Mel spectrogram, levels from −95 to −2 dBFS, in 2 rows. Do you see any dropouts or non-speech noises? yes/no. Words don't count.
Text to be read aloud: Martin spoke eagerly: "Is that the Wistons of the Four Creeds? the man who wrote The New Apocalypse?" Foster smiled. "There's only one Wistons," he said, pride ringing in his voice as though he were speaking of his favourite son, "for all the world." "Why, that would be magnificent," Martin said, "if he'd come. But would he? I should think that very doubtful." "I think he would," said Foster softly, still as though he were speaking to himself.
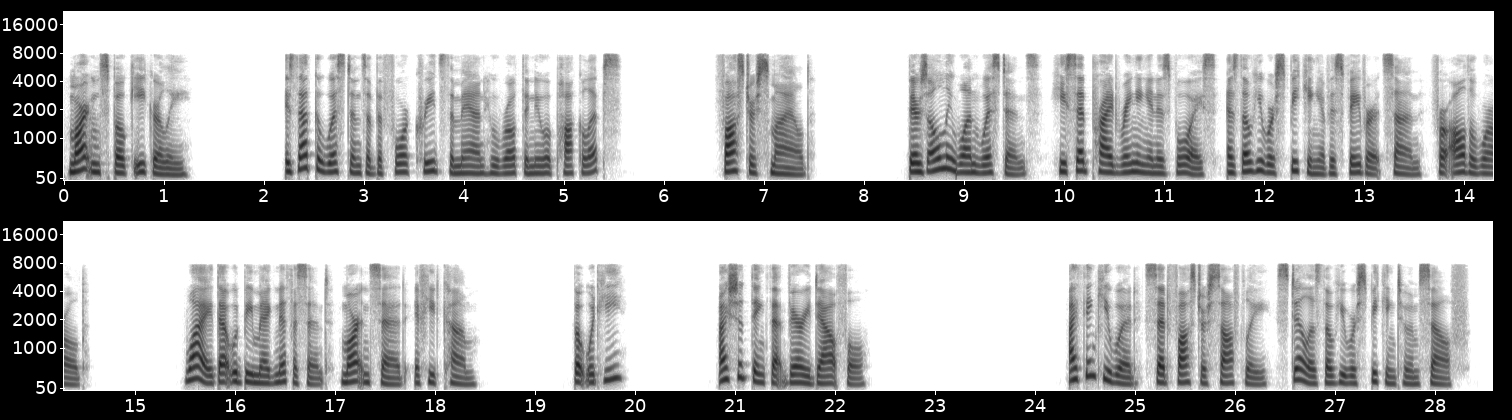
no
